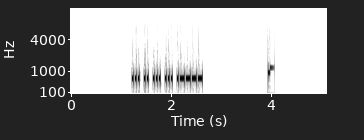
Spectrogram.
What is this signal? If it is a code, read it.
Morse code, heard as a keyed tone, about 40 wpm, 700 Hz. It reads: SISS1
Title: Five Challenging Letter-Number Combinations 40wpm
